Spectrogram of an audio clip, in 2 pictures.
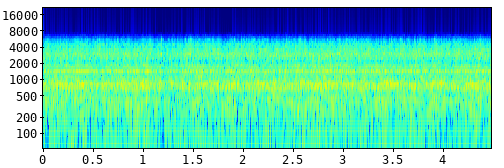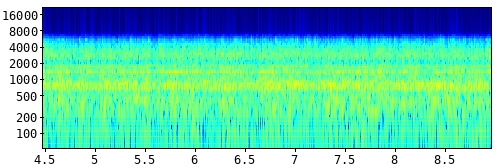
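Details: PMI BRISA evaporative cooler, model WH2903A, after about 60 hours of use: water pump and blower motor running, constant rattling buzz over the motor hum like a failed bearing or bushing. The squirrel-cage blower wheel had shifted and was rubbing the housing.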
